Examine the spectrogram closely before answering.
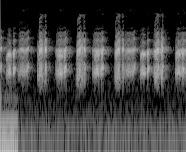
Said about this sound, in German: Aber das Konzert quakender Frösche sei ähnlich organisiert wie das eines Sinfonieorchesters oder einer Popgruppe?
